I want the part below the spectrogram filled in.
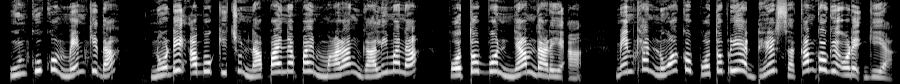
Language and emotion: Santali, angry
